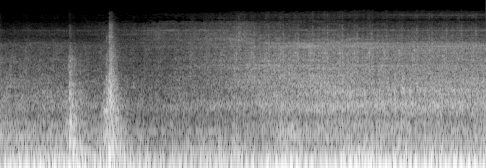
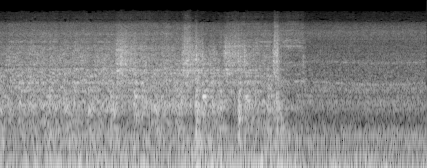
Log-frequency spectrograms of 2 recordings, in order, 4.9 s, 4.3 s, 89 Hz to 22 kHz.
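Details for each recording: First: 1977 Chevrolet C10 small-block V8, first start in possibly years after sitting, run on choke: low, steady rumble with an even beat and a couple of stray clicks early on. Normal idle; a noise later appears when rpm drops. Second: 1977 Chevrolet C10, small-block V8 being started after sitting possibly many years, choke in use: starter churns the engine at an uneven labouring rhythm for seconds without catching; cranks but won't fire.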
